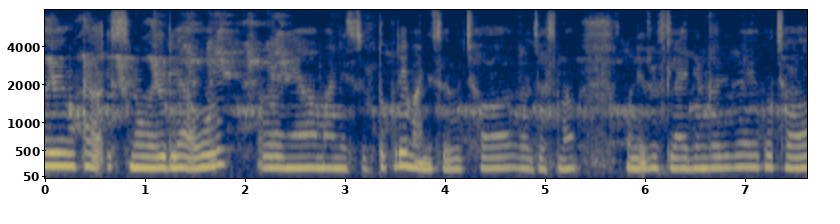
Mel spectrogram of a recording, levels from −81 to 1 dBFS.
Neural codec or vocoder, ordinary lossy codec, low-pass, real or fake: codec, 16 kHz, 8 kbps, FreqCodec, smaller model; none; none; fake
